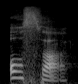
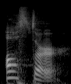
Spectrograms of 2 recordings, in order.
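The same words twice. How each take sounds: First: "author" ending in "uh", no R; British non-rhotic. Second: "author" ending in a clear "er"; American rhotic R. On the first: Teacher models author in British accent, no R. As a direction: drop the final R of "author". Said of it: "in British accent, we would say". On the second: Teacher models author in American English, R sounded. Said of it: "In American English". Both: Shown as a demonstration.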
